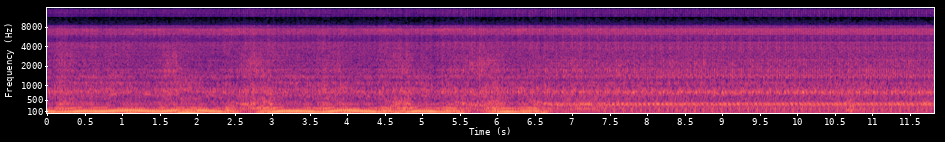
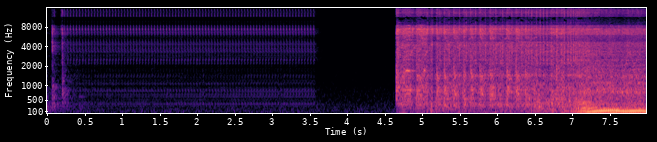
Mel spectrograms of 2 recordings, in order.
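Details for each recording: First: Peugeot/Citroën 1.9 DW8 diesel started cold: it catches after a few uneven turns, then settles into a steady, even diesel clatter at normal idle. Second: Peugeot/Citroën 1.9 diesel DW8 engine, cold, with leaking injection pump advance solenoid valve: even cranking about four turns a second for over three seconds, pause, then fires; hard start from air in opened fuel system, needs priming.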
